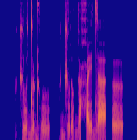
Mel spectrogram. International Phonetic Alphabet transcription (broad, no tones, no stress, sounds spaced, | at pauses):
t͡ʃ u d o ɖʱ u | d͡ʒ u ɾ o ɡ a ħ e d l a | ɵ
